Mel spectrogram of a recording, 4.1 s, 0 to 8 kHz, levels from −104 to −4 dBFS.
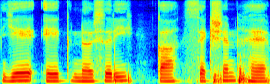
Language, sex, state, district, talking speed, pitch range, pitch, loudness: Hindi, male, Chandigarh, Chandigarh, 90 wpm, 120-135 Hz, 125 Hz, -17 LUFS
